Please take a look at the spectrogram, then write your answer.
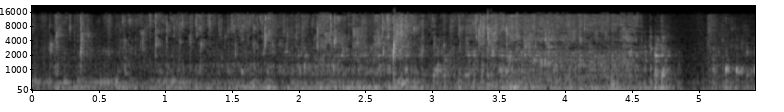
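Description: Tap water runs steadily over a piece of fresh, ripe tree-picked fruit being rinsed under a faucet, a continuous splashing stream that cuts off near the end.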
